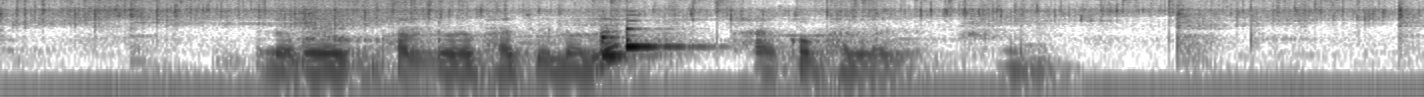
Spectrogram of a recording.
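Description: Pumpkin leaf fritters frying in hot oil to serve with dry fish chutney; a soft, steady sizzle runs under a person talking in the foreground.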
